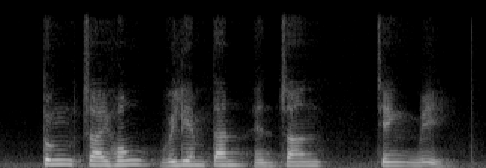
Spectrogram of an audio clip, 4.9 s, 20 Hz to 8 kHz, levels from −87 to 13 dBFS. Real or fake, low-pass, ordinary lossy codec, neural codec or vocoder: fake; 7.2 kHz; none; codec, 16 kHz in and 24 kHz out, 0.9 kbps, LongCat-Audio-Codec, fine tuned four codebook decoder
